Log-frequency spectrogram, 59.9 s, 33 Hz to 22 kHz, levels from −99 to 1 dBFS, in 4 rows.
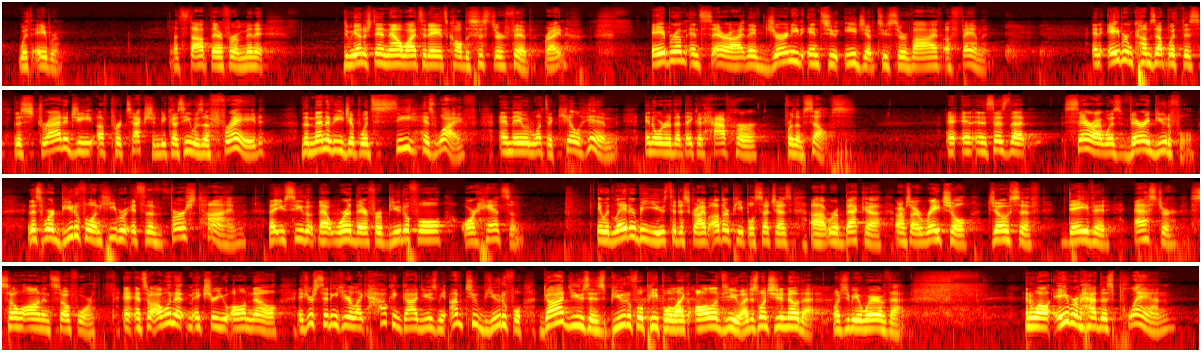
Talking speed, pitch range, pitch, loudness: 175 wpm, 165-205 Hz, 185 Hz, -23 LUFS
